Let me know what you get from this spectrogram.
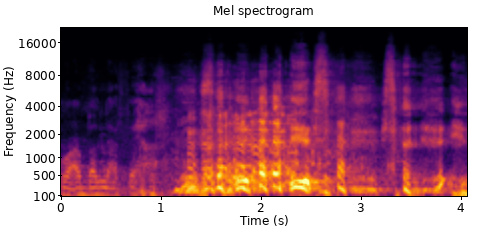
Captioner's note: laughter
